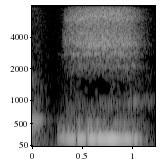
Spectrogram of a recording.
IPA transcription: ʒ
